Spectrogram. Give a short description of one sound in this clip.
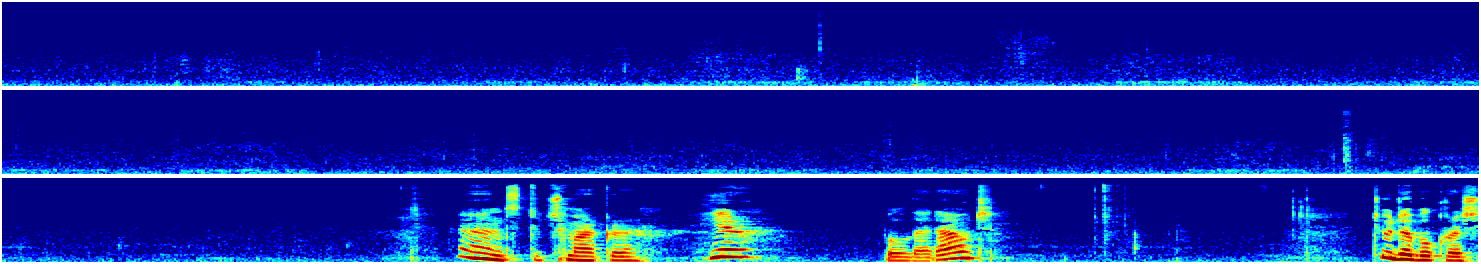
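A crochet hook softly rustles and clicks through yarn.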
